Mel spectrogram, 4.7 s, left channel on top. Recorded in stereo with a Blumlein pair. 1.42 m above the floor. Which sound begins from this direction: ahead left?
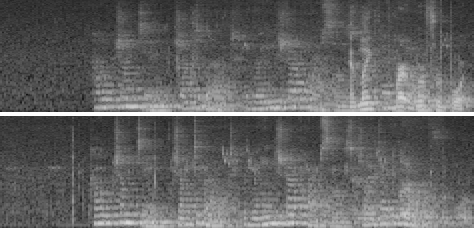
A man speaking, at 3.5 s.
